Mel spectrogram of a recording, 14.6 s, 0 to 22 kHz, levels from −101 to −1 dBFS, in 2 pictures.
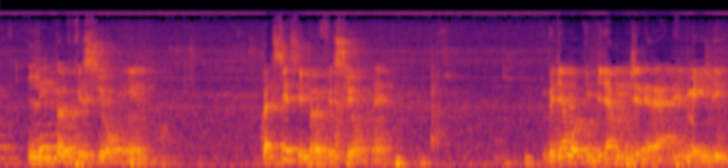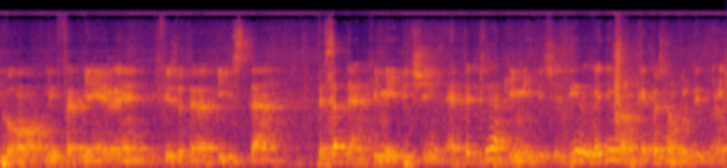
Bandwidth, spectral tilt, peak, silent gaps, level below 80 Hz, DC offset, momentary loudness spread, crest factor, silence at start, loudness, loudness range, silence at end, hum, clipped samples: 16.5 kHz; -4.5 dB/octave; -6 dBFS; none; -60 dBFS; under 0.1%; 15 LU; 18 dB; 0 s; -24 LUFS; 3 LU; 0 s; none; under 0.1%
